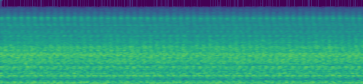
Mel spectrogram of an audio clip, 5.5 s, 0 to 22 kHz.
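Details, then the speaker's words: Old EZGO gas golf cart engine after carburetor work (it had run only with the choke out): rapid, uneven chugging about 2.5 beats per second, catching and faltering while cranking to fill the bowl, with a leaking junk fuel line. A hard, sputtering start. "It's going to take a little bit of cranking to get the fuel onto the fuel bowl, but we'll be able to tell if it's going to run or not."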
